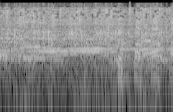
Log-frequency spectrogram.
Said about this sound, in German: Hier ist ein Applaus.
